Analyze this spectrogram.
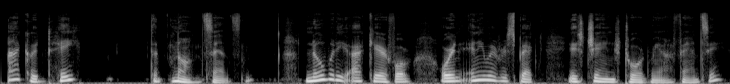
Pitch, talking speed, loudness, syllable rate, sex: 140 Hz, 150 wpm, -18 LUFS, 5.7 syllables/s, male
